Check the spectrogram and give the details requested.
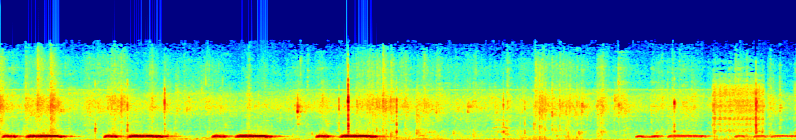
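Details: Spotted doves raised free-range for breeding in Ba Vì, Hanoi, Vietnam, cooing loudly in short, mellow, rounded notes about once every second, then a quieter pause before a softer final phrase, with light background hiss.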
